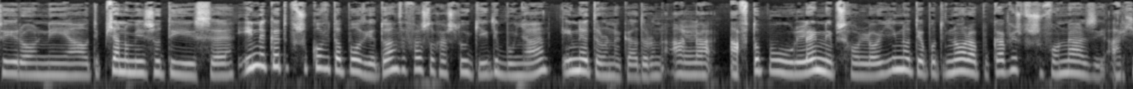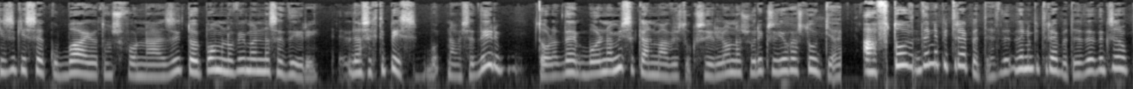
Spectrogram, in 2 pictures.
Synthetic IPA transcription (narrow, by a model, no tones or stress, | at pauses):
eiɾo̞niɐo̞t̪ipçɐno̞miziso̞t̪iise̞ine̞kɐt̪i̥pu̥suko̞vit̪ɐpo̞ðʝɐt̪uɐnθɐfɐsst̪o̞xɐst̪uciit̪ibuɲɐineet̪e̞ɾonekɐt̪eɾo̞nɐlɐɐft̪o̞pule̞neipsi̥xo̞lo̞ʝiine̞o̞t̪iɐpo̞t̪ino̞ɾɐpukɐpço̞spu̥sufo̞nɐziʔɐɾçizice̞se̞kubɐio̞t̪ɐnsu̥fo̞nɐzit̪o̞epo̞me̞no̞vimɐnenɐse̞ðiɾi | nɐsext̪ipisi̥bonɐmise̞ðiɾit̪o̞ɾɐðenbo̞ɾinɐmĩnsekɐnimɐvɾist̪o̞ksilo̞nɐsuɾiksiðʝo̞xɐst̪ucɐ | ɐft̪o̞ðe̞ne̞pit̪ɾe̞pe̞t̪e̞ðenepit̪ɾe̞pet̪e̞ðeðeɡzeɾo̞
